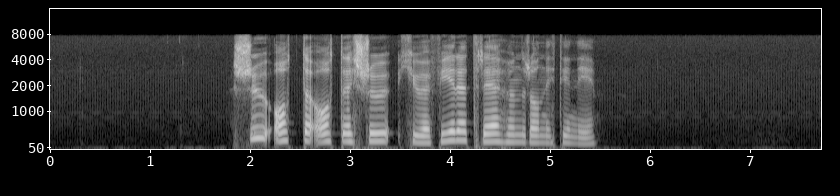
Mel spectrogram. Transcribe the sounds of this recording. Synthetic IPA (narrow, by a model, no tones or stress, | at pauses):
ʃʉːʔɔt̪ə̰ʔɔt̪əʃʉːçʉːəfiːɾət̪ʰɾeːhʉnd̪ɾəoːnɪt̪ɪniː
